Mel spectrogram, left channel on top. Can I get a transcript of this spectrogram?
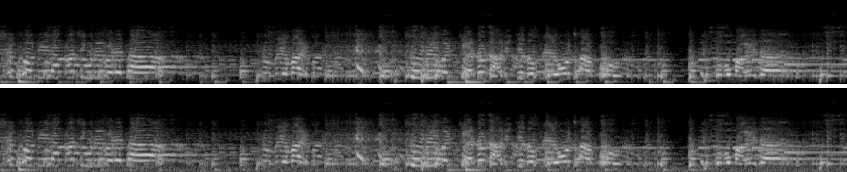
সুখ নিয়ে আকাশে উড়ে বেড়াতাম তুমি আমার কেন নারী জনম দিলে ও ঠাকুর তবু মায়েরা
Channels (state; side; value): noise; right; rumble, 23 dB below the sound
